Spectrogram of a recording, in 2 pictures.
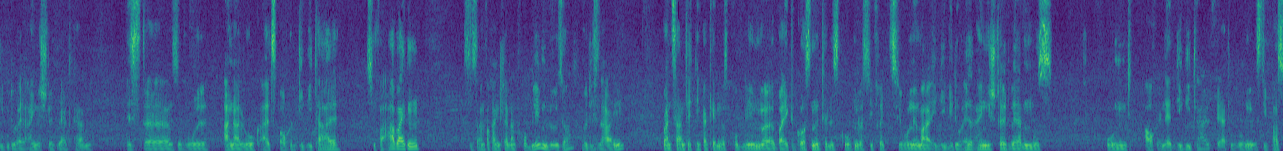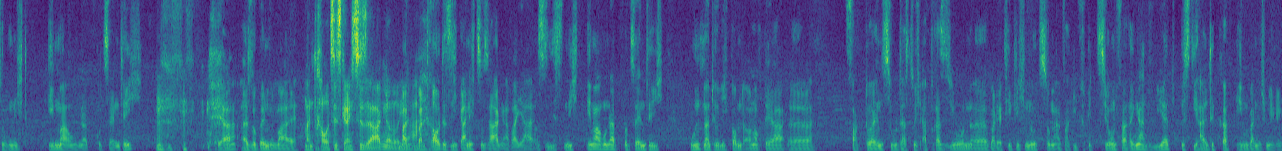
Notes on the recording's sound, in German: Live auf der IDS 2023 nehmen wir Special Editions von Dental Lab Inside auf.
